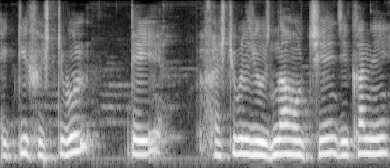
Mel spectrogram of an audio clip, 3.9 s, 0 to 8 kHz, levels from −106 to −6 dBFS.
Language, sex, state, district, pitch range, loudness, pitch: Bengali, female, West Bengal, Purulia, 240-270 Hz, -14 LUFS, 255 Hz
